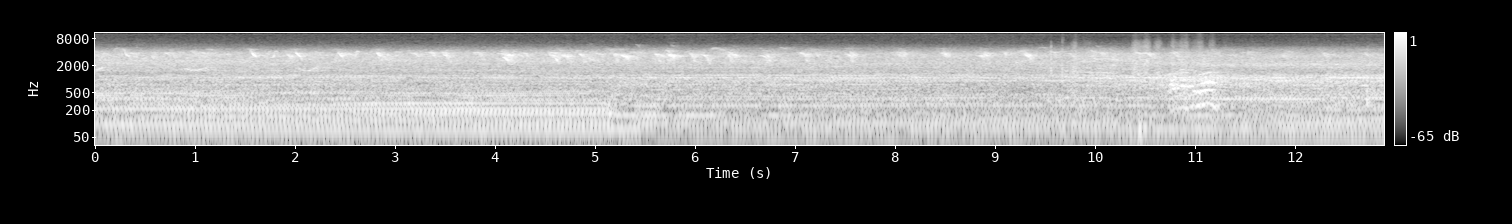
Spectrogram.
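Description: Broiler chickens in a farm house of about 1500 birds chirp and cluck in a dense, steady chorus of rapid high peeps, with a low hum and someone talking in between.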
